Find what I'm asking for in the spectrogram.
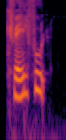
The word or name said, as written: kvalfuld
